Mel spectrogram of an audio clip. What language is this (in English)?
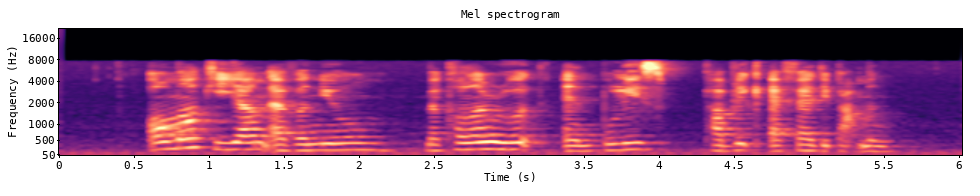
English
